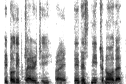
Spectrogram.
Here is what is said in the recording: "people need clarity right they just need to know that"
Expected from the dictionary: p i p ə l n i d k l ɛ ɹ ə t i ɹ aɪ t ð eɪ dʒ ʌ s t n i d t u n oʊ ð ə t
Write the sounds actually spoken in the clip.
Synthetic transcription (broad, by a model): p i p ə l n i d k l ɛ ɹ ə t i ɹ aɪ t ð eɪ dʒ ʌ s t n i d t u n oʊ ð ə t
